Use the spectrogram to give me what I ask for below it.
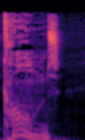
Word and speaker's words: Calmes: And he's he pronounces it Combs, and it took me a while to find out who he's talking about.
